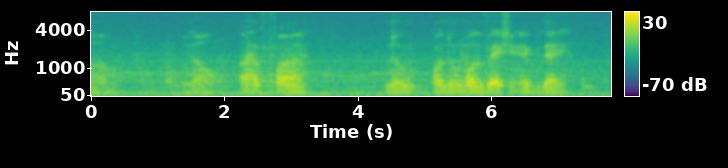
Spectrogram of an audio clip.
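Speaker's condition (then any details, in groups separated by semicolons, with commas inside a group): ALS; speech progressively lost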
